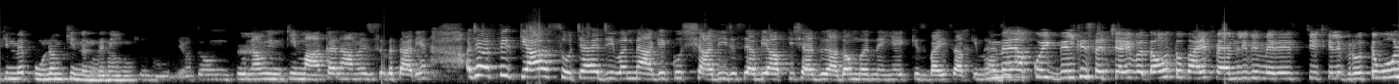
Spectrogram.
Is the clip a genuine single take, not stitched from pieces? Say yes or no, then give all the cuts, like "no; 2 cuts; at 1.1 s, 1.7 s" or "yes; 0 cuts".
yes; 0 cuts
